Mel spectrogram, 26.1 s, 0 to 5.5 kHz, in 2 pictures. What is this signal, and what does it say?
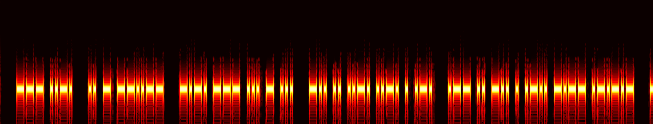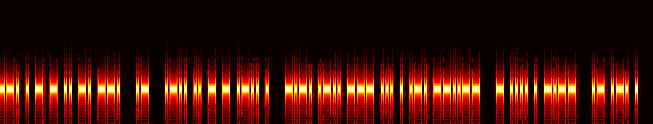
Morse code, heard as a keyed tone, about 25 wpm, 600 Hz. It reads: OF IT, COSTS DIFFER WIDELY. GETTING A LITTLE CLOSER, THEY ARE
